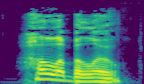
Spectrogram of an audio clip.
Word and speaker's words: hullabaloo: If you live in the Los Angeles area, there has been a large hubbubaloo. I'm not even, how do you say that word? Hubbubaloo? – Hullabaloo.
